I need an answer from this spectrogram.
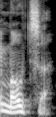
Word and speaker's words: Mozza: So it is mozza, short for mozzarella, but a lot of people will come up to me and say, I love your restaurant mozza.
